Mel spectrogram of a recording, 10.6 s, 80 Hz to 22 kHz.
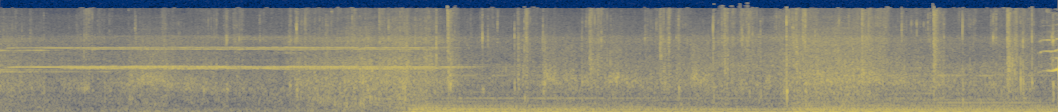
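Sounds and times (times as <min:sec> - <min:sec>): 
horses walking with hooves clip-clopping: 0:00.2 - 0:10.5
low droning hum: 0:03.5 - 0:10.4.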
